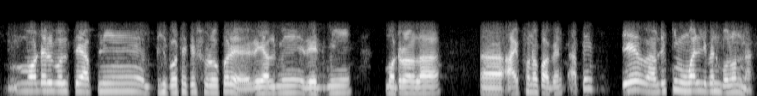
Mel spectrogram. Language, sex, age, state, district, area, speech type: Bengali, male, 18-30, West Bengal, Murshidabad, urban, conversation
